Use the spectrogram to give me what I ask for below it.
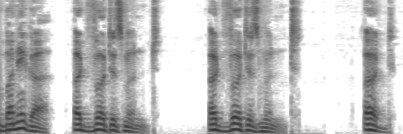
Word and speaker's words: advertisement: British English में इसको बोलेंगे एडवर्टीजमेंट। एडवर्टीजमेंट।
